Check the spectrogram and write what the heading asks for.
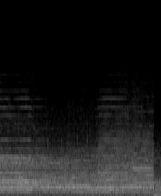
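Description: Steady stadium crowd noise, an even background din with no single voice standing out.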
